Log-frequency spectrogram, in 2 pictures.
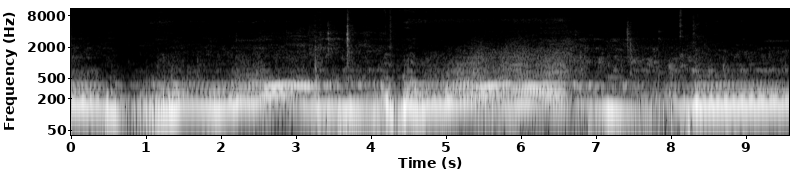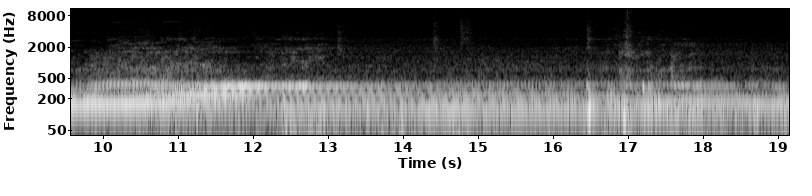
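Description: A 1994-98 Ford Mustang GT pulls hard in third gear on a salted road, its engine droning loud and steady with rising and falling pitch as it accelerates, heard from inside the car with no talk.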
